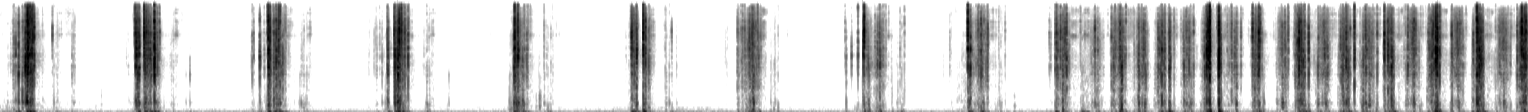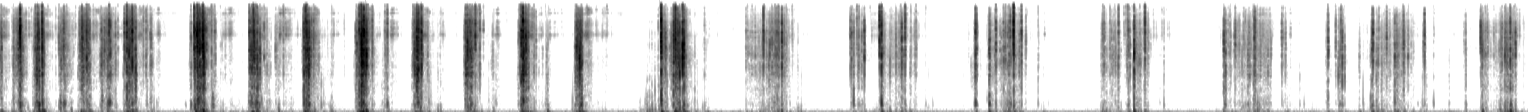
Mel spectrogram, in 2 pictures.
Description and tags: Grinding peppercorns in a pepper mill.
crunch, grinding, grinding-pepper, pepper-corns, pepper-grinder, pepper-mill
